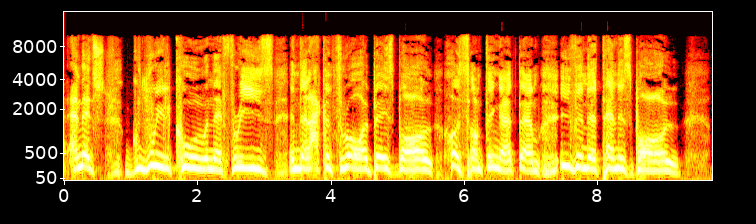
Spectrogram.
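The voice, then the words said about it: Put-on Austrian accent slipping toward French. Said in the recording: “Sound a little French there. What's, you're slipping, your usual Austrian accent sounds a little French.”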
